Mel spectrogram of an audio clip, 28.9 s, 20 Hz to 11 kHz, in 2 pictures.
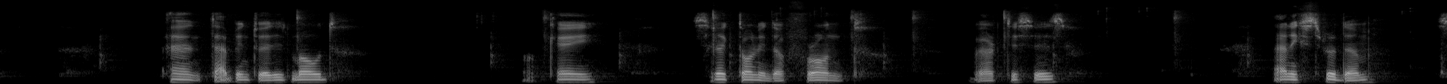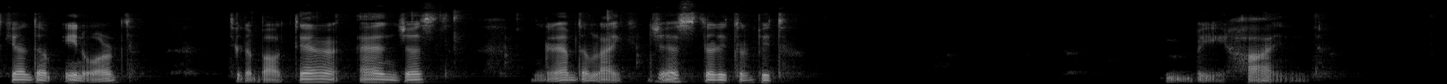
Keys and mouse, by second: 2.1 Tab, 4.9 z, 6.6 z, 17.7 KP_3, 18.6 z.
